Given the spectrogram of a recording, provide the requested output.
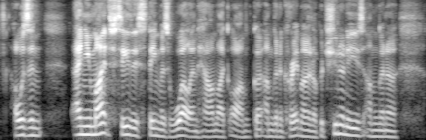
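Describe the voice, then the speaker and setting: With an Australian accent, a man talks at a very fast pace in a fairly high pitch, his intonation fairly even. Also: very clean recording, silent background. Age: 20s. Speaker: film director. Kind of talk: interview.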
